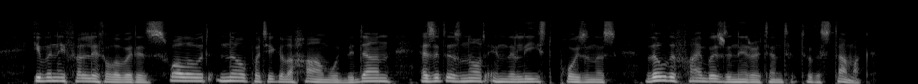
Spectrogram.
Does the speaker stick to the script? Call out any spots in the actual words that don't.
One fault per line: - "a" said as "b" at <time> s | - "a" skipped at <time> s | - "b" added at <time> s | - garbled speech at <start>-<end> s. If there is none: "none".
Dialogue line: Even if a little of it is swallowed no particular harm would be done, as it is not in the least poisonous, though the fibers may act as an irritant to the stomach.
- "may act as" skipped at 7.3 s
